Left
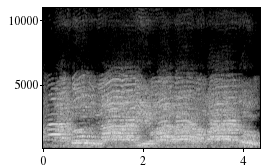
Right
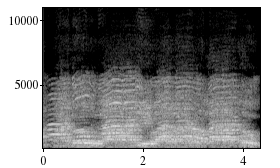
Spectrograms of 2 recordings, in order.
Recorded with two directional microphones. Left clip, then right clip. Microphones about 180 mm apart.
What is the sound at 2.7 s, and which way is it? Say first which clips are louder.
Music: left 1 dB; centre (ahead or behind).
